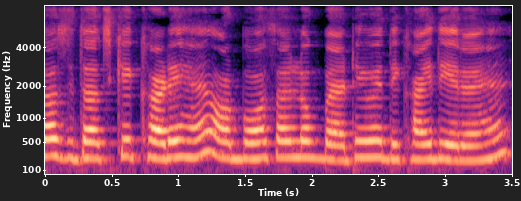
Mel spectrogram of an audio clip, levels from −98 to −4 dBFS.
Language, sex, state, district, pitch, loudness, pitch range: Hindi, female, Chhattisgarh, Sukma, 250 Hz, -17 LUFS, 240-260 Hz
